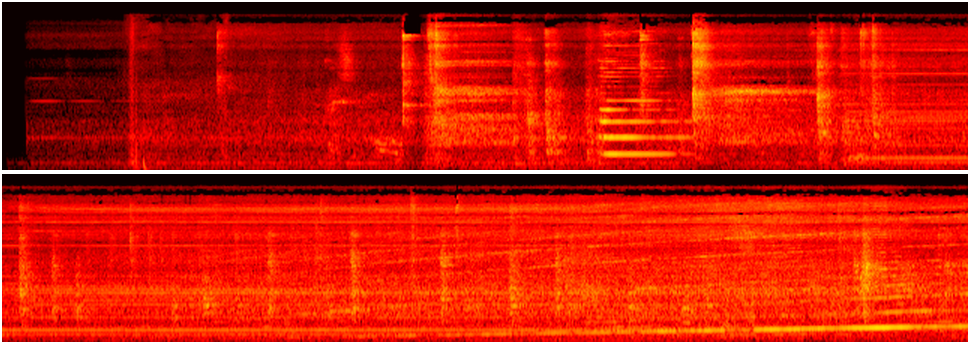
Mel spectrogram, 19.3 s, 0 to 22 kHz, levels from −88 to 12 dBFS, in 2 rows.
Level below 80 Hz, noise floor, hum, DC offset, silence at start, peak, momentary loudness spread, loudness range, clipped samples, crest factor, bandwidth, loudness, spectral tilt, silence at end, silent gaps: -60 dBFS; -56 dBFS; none; under 0.1%; 1.25 s; -2 dBFS; 17 LU; 7 LU; under 0.1%; 24 dB; 16.5 kHz; -22 LUFS; 0 dB/octave; 0 s; none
